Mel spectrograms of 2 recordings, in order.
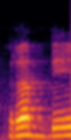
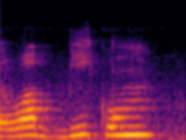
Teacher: را کو پر پڑھیں گے، با کے پر تشدید ہے، رب بے نہیں کہیں گے، ربکم.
